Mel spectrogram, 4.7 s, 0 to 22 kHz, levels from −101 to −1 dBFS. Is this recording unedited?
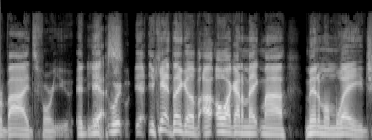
yes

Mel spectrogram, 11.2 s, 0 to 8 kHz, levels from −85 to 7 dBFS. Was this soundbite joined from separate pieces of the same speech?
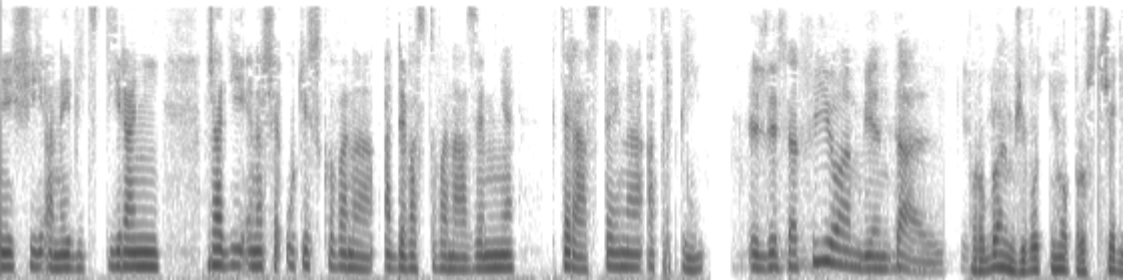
no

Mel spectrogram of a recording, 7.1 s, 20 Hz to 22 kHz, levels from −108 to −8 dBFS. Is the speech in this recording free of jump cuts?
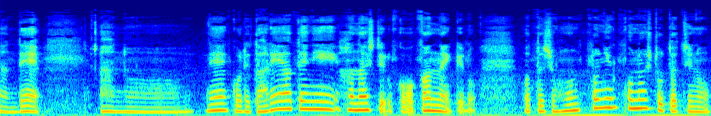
yes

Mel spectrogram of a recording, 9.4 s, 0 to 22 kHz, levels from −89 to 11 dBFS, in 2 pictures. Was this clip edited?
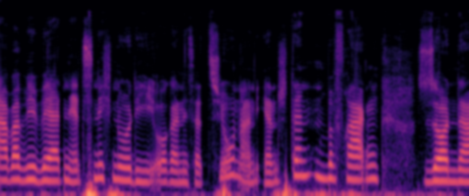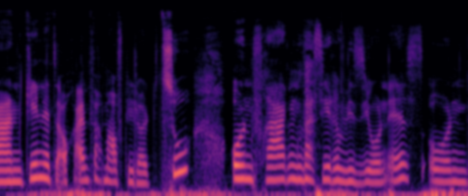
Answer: no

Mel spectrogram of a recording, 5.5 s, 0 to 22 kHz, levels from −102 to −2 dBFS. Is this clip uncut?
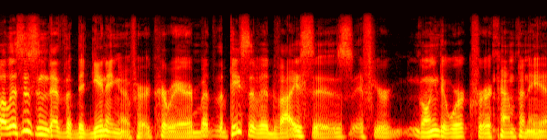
yes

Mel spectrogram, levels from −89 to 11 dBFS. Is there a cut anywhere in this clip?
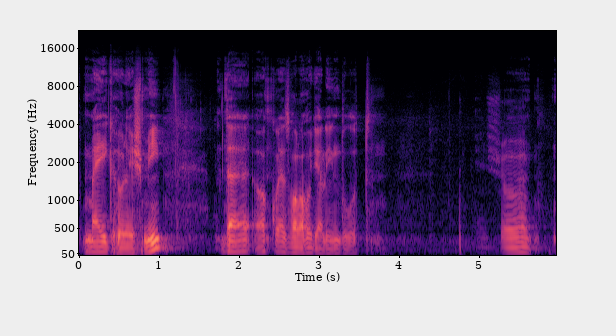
no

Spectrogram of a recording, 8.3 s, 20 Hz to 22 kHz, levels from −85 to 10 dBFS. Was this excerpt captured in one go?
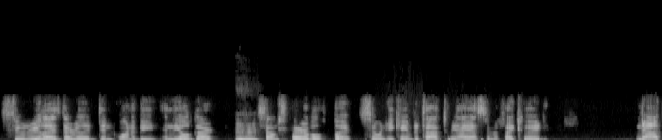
yes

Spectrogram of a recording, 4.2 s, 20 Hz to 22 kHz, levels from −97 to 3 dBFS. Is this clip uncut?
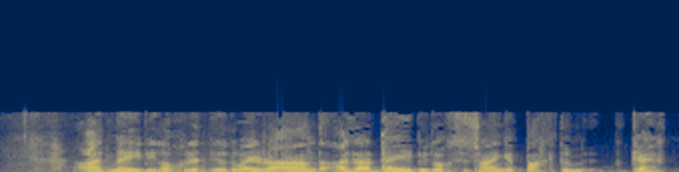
yes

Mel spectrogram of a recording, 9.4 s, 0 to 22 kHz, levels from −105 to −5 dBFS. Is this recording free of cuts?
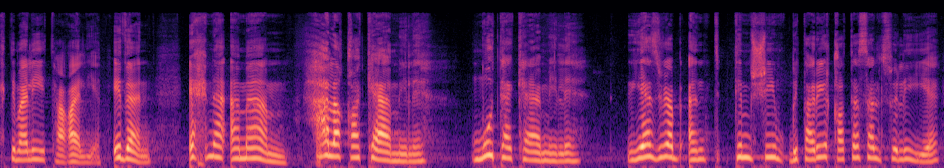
no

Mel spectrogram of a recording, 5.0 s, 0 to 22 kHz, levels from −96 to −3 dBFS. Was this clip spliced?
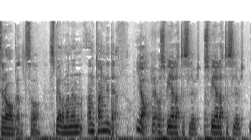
yes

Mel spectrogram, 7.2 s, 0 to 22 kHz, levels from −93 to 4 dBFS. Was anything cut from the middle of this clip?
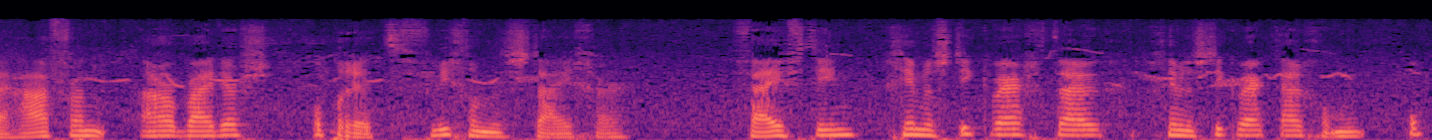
no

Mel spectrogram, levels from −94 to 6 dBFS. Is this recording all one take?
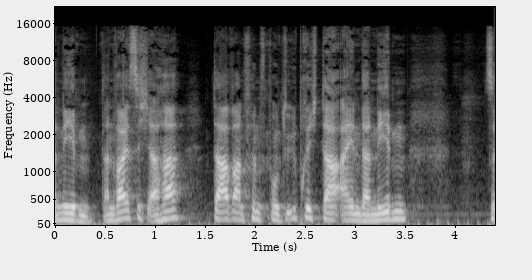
yes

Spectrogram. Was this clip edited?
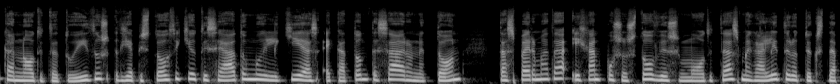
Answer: no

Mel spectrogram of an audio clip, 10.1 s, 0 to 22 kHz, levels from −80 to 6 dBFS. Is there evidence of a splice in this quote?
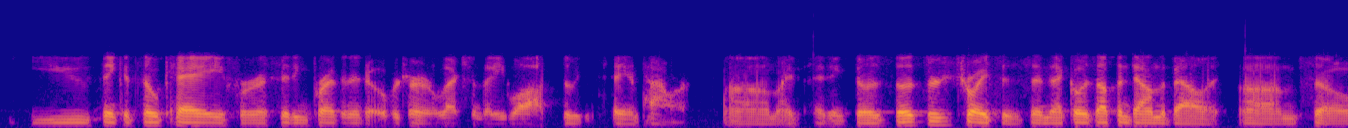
yes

